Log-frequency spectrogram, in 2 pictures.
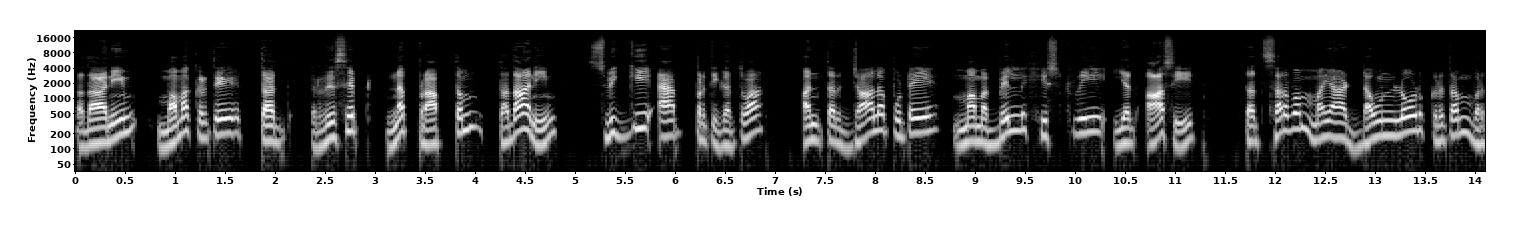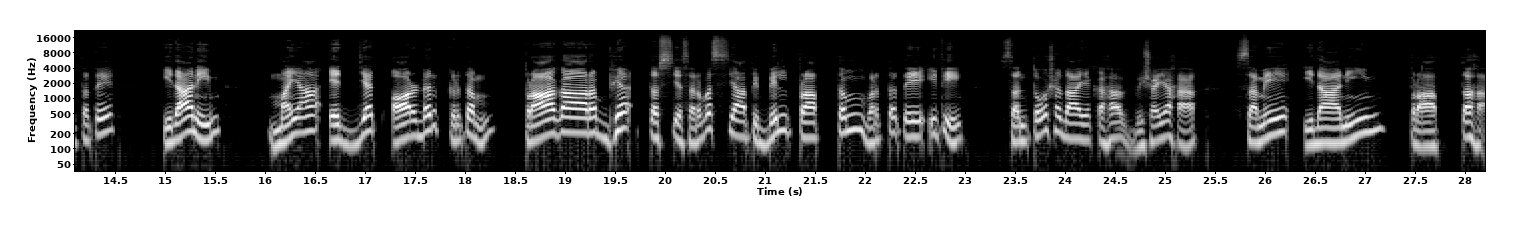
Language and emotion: Sanskrit, neutral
